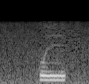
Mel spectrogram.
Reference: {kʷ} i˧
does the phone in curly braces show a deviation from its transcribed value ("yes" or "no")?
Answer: no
